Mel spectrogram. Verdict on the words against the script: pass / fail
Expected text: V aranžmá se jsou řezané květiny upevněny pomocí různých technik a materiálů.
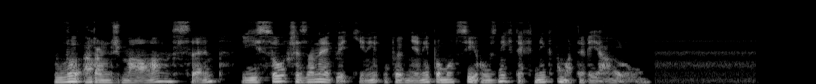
pass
